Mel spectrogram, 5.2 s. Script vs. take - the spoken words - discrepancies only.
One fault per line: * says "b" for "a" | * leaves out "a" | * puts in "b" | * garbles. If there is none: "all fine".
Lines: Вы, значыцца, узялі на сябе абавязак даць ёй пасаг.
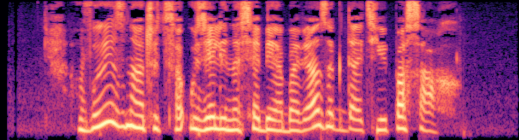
all fine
